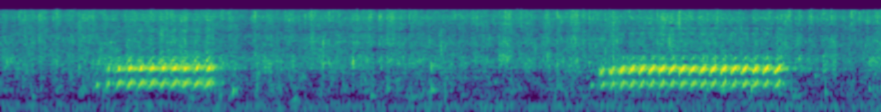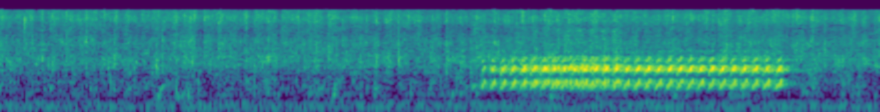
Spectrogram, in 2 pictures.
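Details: At a pond also used by common toads, a grey tree frog gives three rattling pulsed trills, the last one longest at well over a second, separated by quiet gaps of two to three seconds.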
